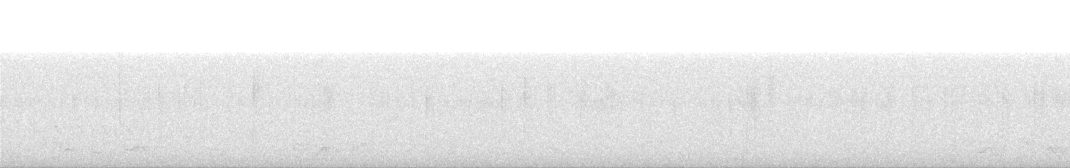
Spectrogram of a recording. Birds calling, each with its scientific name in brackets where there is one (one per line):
Black-headed Grosbeak (Pheucticus melanocephalus)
